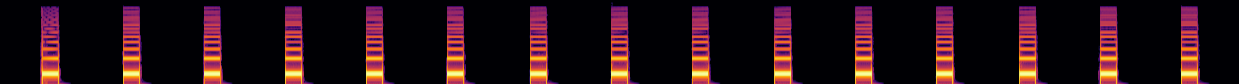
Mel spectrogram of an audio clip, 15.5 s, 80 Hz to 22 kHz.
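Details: Simulated cardiac monitor sound effect: steady beeps about once a second, about 60 a minute, a normal heart rate, before the effect moves on to a faster rate, cardiac arrest and flatline.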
